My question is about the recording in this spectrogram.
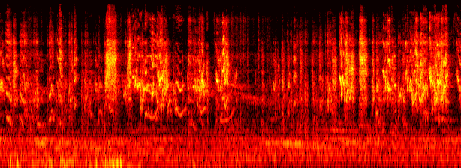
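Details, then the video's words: Budgerigar breeding colony held in captivity in Karachi gives loud, harsh squawking chatter in long overlapping bursts, dense and raspy with little pause. "Budgies Breeding Pair"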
